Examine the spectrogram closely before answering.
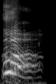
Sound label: hand hit; Star Wars Knights Of The Old Republic II; XBOX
